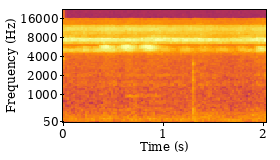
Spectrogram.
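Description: Near silence: room tone with a faint, steady high-pitched whine.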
